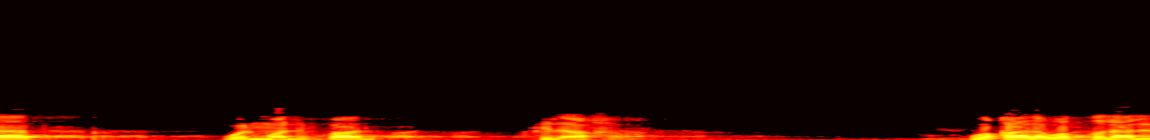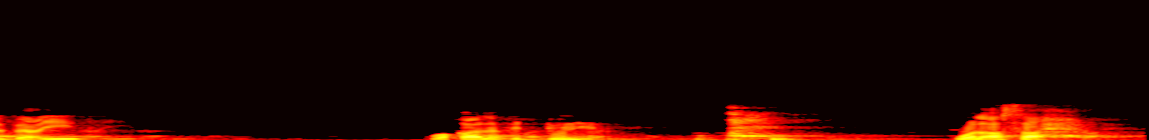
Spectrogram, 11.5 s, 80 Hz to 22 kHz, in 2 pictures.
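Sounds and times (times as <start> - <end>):
speech: 0.0 - 0.4, 1.2 - 2.0, 2.7 - 3.3, 4.9 - 6.4, 7.9 - 9.8, 10.6 - 11.3
sneeze: 9.3 - 10.0.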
